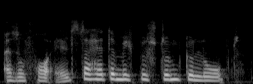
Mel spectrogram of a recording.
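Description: A woman's voice: medium pitch, moderate pace, warm tone, muffled recording, close to an everyday voice. A woman voicing a small, eager young male fox cub who complains earnestly. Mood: plaintive.

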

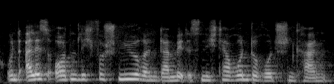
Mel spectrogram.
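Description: A woman's voice: medium pitch, brisk, darkish tone, close to an everyday voice. A woman voicing a cheerful, helpful young female gnome in a children's story.

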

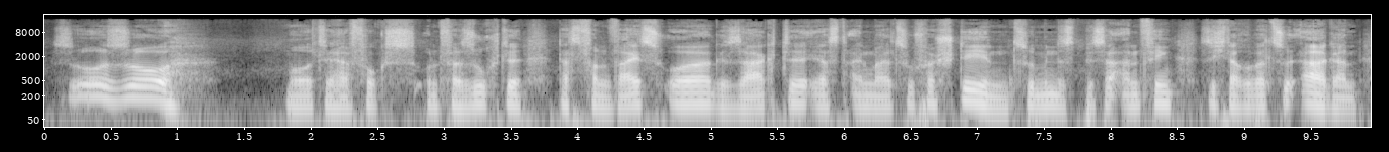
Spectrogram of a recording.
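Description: A man's voice: fairly low pitch, steady tone, a little slow, hardly any pauses, no room sound. A man narrating a children's animal story in a scripted style.

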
